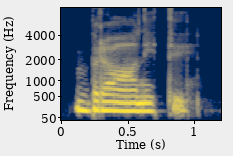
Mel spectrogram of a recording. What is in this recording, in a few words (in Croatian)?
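"braniti", Hrvatski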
